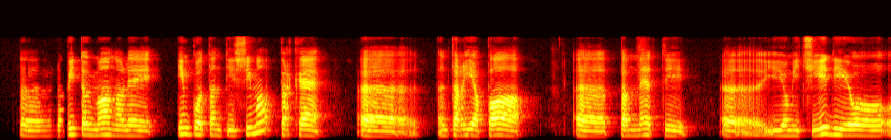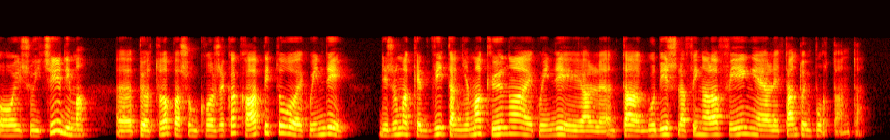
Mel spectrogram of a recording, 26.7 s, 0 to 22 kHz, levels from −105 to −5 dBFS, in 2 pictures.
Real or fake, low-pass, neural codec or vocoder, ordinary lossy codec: real; 7.2 kHz; none; none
